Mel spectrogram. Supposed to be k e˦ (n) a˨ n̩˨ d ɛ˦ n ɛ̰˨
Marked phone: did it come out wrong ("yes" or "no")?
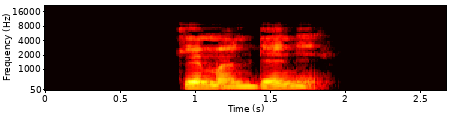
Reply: yes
